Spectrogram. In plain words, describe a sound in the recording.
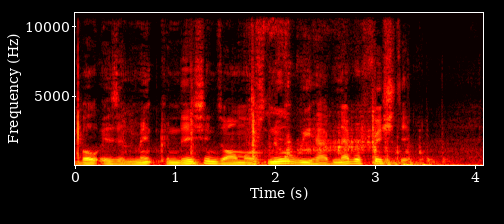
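A hatch latch clicks open.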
